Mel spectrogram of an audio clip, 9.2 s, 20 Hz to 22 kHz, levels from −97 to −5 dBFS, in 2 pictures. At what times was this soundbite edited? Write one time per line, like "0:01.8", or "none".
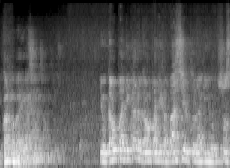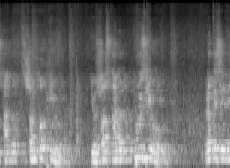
0:01.2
